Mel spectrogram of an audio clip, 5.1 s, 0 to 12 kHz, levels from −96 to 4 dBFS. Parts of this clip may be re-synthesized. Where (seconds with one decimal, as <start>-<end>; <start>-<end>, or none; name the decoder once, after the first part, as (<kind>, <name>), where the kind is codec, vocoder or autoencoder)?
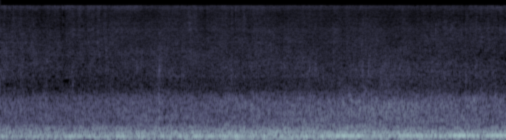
1.1-4.2 (codec, DAC)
